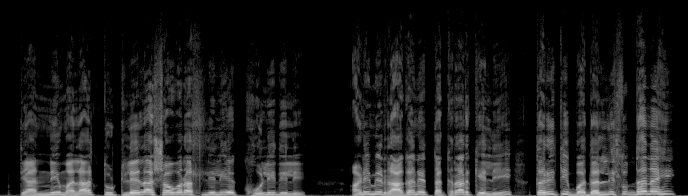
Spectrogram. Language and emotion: Marathi, angry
